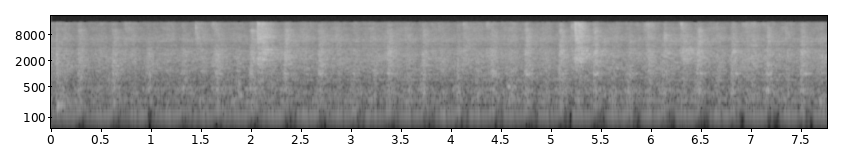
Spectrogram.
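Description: Home treadmill running, its motor humming steadily and its belt clattering in an even, repeating rhythm, with small scattered clicks.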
